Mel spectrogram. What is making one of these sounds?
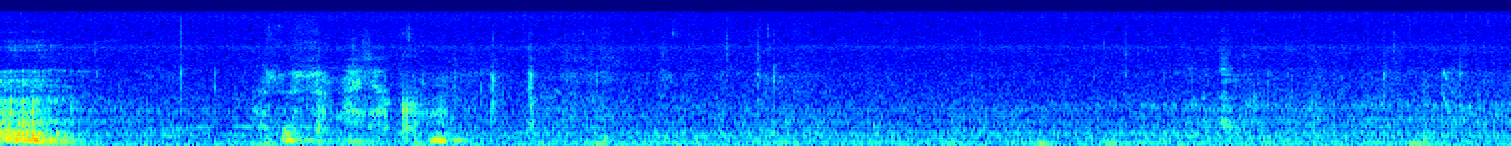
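A knife slices through raw meat with soft, wet cutting sounds.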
